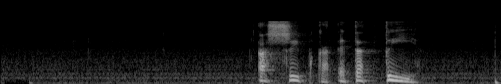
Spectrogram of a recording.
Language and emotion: Russian, angry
